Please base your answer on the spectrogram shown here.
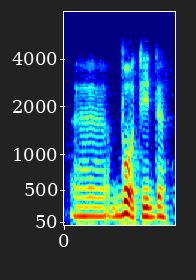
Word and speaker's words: voted: The ed ending added to verbs that end with het or d sound are pronounced as the syllable ed or id.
